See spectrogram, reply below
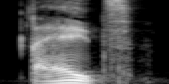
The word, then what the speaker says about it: Greiz: Ach so, man muss es anscheinend so aussprechen, so wie du. Greiz.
